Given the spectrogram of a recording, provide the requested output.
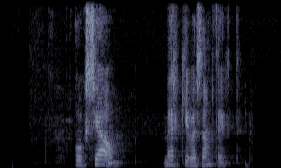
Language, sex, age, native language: Icelandic, female, 50-59, Icelandic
